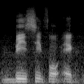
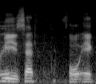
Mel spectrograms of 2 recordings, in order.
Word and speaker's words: bZ4X: ที พี่ ใช่ BC4X หรือ จะ อ่าน ว่า BZ4X ก็ ได้ ครับ แล้ว แต่ ว่า จะ เรียก แบบ ไหน ก็ คือ ปี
